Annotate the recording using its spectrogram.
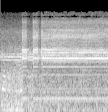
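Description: A vehicle horn sounds about half a second in and is held steadily as one long blast, over the low rumble of street traffic.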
